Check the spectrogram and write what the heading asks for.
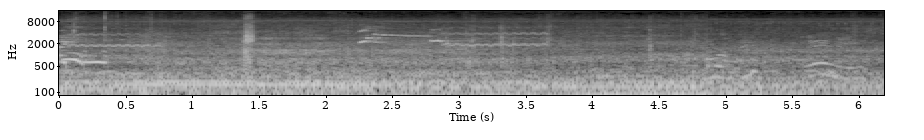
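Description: Outdoor road ambience: a steady low rumble with a few short high chirps and faint distant voices near the end.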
